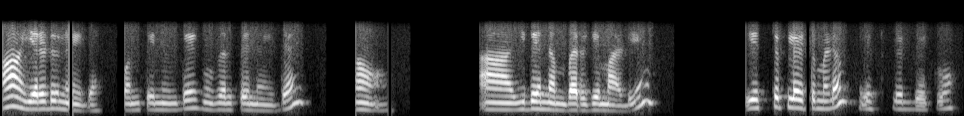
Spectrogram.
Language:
Kannada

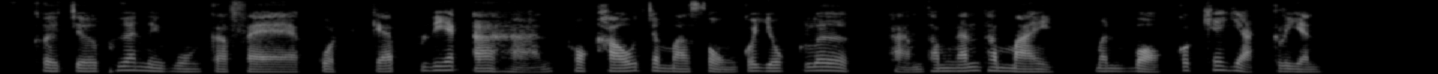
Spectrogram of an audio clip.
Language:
Thai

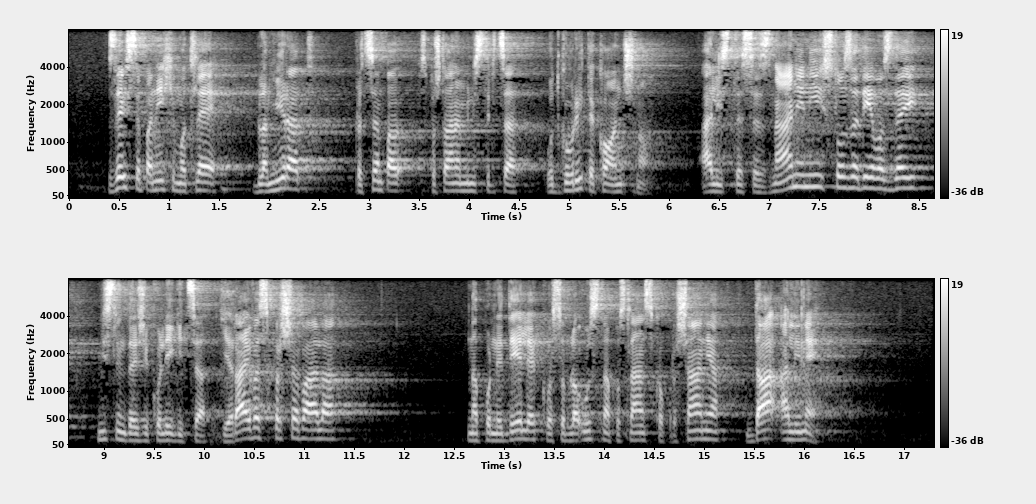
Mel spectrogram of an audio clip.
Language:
Slovenian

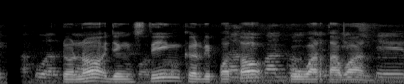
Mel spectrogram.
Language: Sundanese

